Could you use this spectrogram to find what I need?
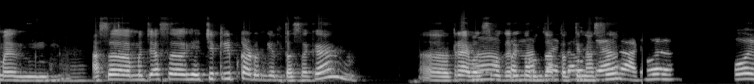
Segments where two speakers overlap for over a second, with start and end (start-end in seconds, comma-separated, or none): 4.8-6.2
